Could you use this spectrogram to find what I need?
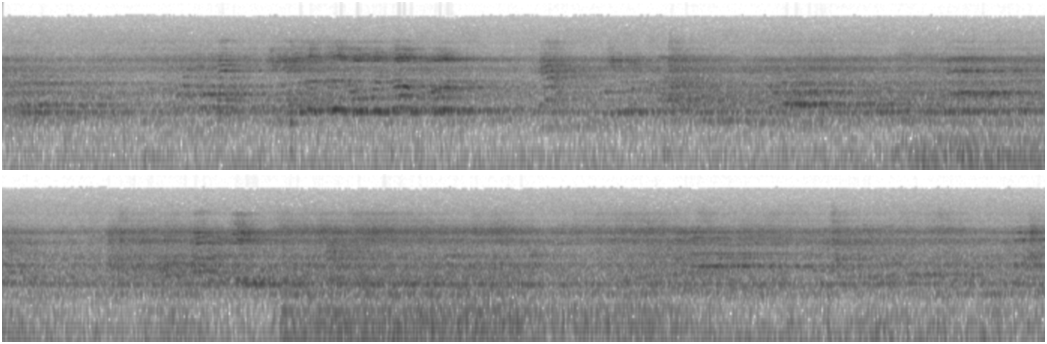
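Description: Young men call out to each other across a large echoing rink.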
